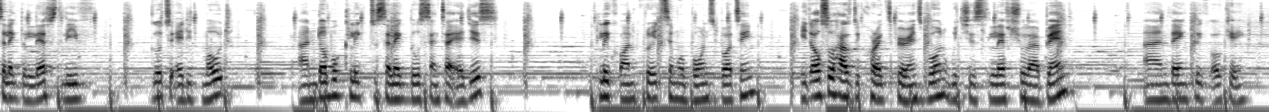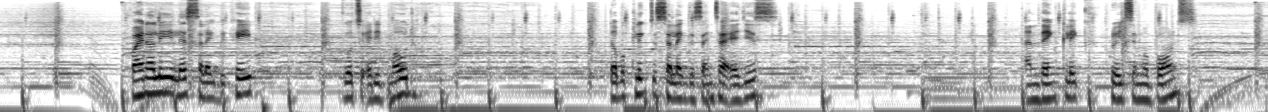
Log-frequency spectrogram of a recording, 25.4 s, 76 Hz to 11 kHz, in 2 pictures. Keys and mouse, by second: 1.1 Tab, 3.2 click, 3.5 click, 6.2-13.2 drag, 16.2 Tab, 19.0 click, 23.1-25.3 drag.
